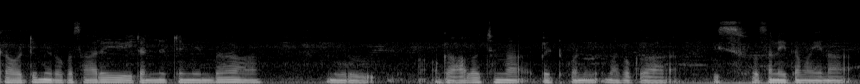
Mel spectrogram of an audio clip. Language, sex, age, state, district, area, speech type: Telugu, male, 18-30, Andhra Pradesh, Kurnool, urban, spontaneous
